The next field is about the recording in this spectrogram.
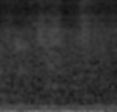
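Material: Nothing is struck.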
